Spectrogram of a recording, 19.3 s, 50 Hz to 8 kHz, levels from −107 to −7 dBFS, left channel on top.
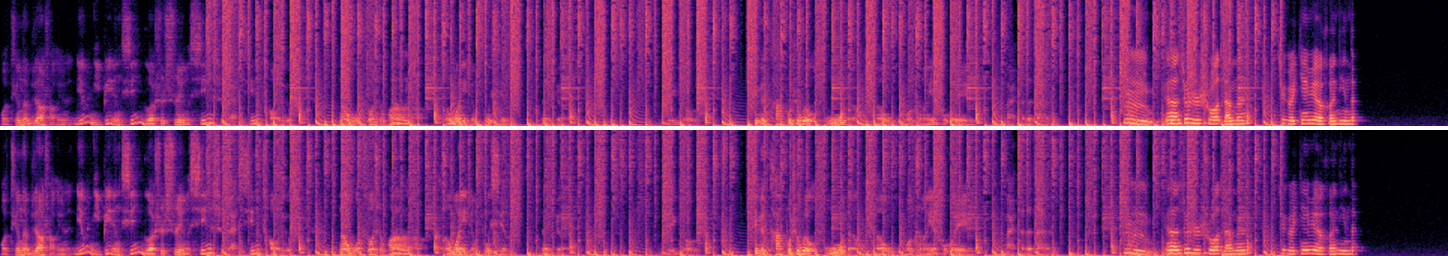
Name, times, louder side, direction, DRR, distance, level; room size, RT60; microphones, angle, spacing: voice 1, 0.0-3.9 4.5-6.9 7.2-7.7 8.8-9.3 10.0-13.0 13.4-14.0, right 2 dB, 40° right, 0.6 m, -35 dB
sound 1, 2.7-17.2, left 2 dB, 20° left, 0.3 m, -33 dB
voice 2, 15.0-16.6 17.0-18.0, left 2 dB, 70° left, 0.6 m, -27 dB
4.5 x 2.4 x 2.3 m
head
